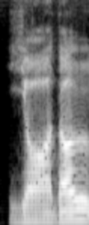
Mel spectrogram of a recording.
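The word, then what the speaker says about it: 여덟: त्यसै गरी र ब आएको छ। अब यहाँनिर फाचिममा फेरि ल भनेर यसलाई उच्चारण गरिन्छ। यहाँनिर के भयो त? त्यसो गर्दा यदल भयो।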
